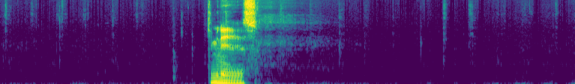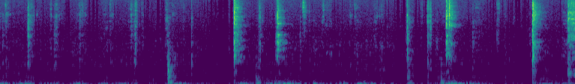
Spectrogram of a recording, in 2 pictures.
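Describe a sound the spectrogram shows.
Trading cards slide and flick softly as they are shuffled by hand.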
